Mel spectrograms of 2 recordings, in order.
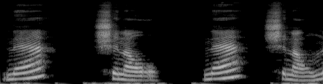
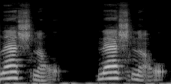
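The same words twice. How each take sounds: First: National very slowly as "na", pause, "shenal"; split in two. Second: Said in the usual way. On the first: Shown as a demonstration. Teacher dividing a big word for learners, national in two pieces. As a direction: lift "na" in national, pause, then drop on "shenal". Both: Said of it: "الكلمة لما تبقى كبيرة عليا اقسمها".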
